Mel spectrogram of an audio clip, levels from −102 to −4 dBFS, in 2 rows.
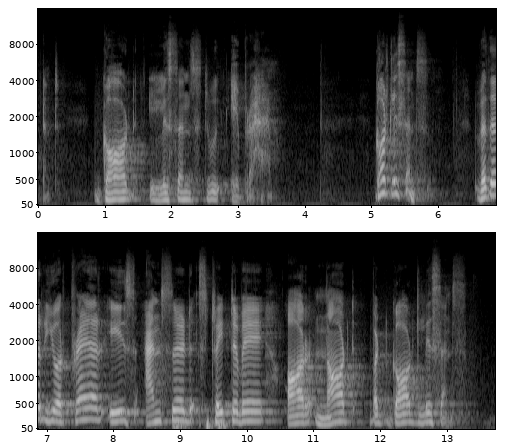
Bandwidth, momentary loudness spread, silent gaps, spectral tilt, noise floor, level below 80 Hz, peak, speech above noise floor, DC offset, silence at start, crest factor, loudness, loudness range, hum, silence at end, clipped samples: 11 kHz; 14 LU; none; -5.5 dB/octave; -77 dBFS; -66 dBFS; -16 dBFS; 39 dB; under 0.1%; 0.1 s; 22 dB; -38 LUFS; 9 LU; none; 0.45 s; under 0.1%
